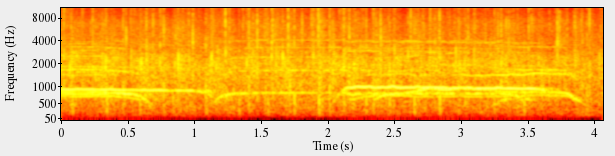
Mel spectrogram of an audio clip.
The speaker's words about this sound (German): Und jetzt euer Applaus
